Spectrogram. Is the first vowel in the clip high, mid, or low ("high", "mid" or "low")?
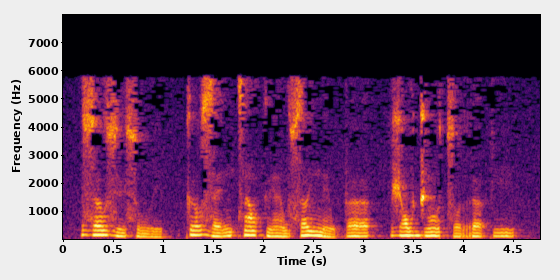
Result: mid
